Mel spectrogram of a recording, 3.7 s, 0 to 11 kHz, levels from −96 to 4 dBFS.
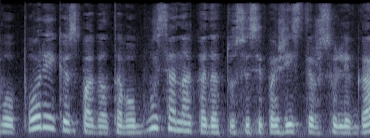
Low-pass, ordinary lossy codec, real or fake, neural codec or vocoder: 9.9 kHz; AAC, 32 kbps; real; none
